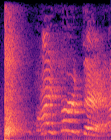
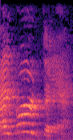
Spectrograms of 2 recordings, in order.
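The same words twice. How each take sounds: First: Excited. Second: Said in the usual way. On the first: Acted. Deaf woman suddenly hears.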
